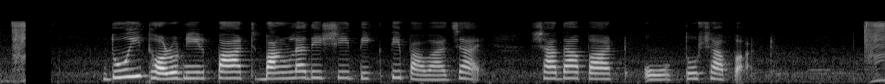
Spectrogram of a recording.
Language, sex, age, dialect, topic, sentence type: Bengali, female, 25-30, Standard Colloquial, agriculture, statement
